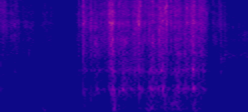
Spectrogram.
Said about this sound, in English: That is the crushed ice that I gifted to myself.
